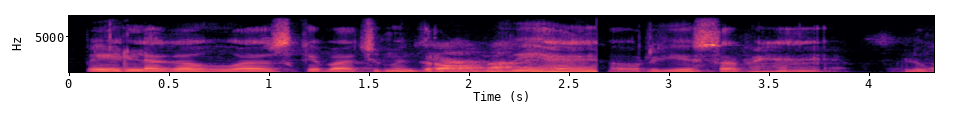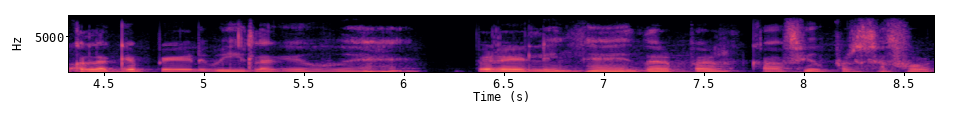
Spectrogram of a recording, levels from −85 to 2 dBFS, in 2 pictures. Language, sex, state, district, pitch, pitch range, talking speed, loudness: Hindi, female, Chhattisgarh, Raigarh, 105 Hz, 100-110 Hz, 195 wpm, -28 LUFS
